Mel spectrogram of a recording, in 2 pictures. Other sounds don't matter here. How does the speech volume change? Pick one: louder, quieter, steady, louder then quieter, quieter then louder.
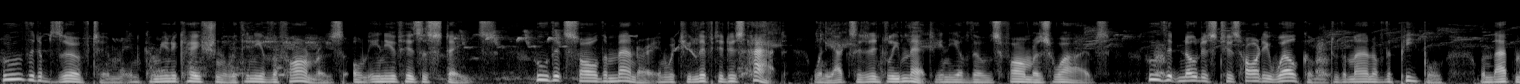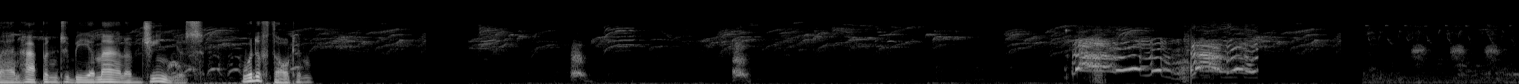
steady.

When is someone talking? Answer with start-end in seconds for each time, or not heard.
0.0-18.3.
